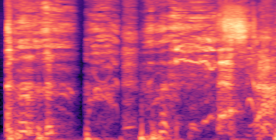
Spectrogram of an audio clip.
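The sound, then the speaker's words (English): A voice imitates coughing while trying to cover a fart, producing a few loud, rough, throaty cough-like bursts in quick succession. “You're trying to cough through the fart.”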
